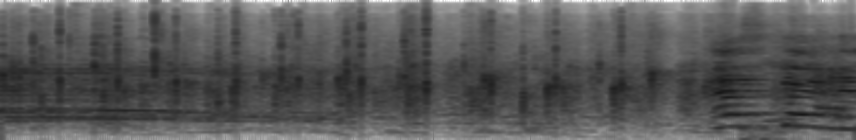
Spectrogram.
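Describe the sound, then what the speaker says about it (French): Audience at a one-man comedy show applauds for Côte d'Ivoire, steady clapping and crowd noise running under a loud voice speaking over it, with a burst of cheering near the end. "applaudissez pour la Côte d'Ivoire"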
